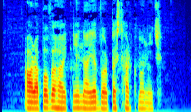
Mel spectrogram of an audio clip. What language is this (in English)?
Armenian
